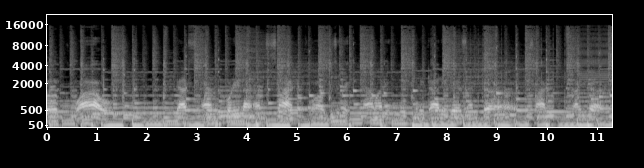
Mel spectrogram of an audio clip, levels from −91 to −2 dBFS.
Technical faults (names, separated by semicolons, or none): GSM signalling bursts; GSM phone buzz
